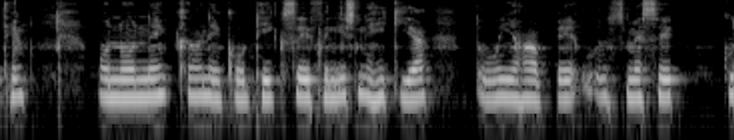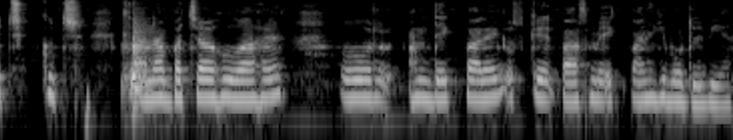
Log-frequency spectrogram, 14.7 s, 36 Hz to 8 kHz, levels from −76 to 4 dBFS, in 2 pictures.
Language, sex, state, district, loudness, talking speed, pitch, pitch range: Marwari, male, Rajasthan, Nagaur, -25 LUFS, 125 wpm, 185 Hz, 180-190 Hz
